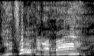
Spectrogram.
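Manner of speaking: loud, high hammed-up challenge; tough-guy deer voice. Host voicing the deer taunting his dog. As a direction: play the deer spoiling for a fight. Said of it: "he was like".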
